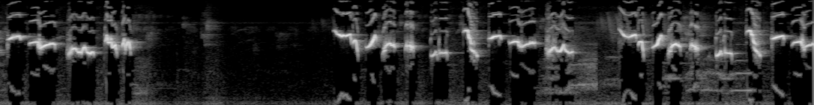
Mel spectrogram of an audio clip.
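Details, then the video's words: Caged oriental magpie-robin singing loudly in the ngeplong style: a short run of whistled notes, a pause of over two seconds, then long fluent phrases of rising and falling whistles and quick chirps. "KICAU MASTERAN KACER CALON JUARA!!!"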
